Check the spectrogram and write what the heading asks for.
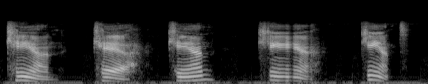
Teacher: I move that vowel sound a little bit further up in my mouth.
